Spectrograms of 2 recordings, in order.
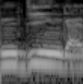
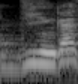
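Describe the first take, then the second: First: The word starts with a nasal nd sound. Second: The word starts with a plain d sound. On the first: The speaker calls it right. "c'est Ndinga. Le D est mouillé" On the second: The speaker calls it wrong. "c'est pas le D, c'est pas Dinga"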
